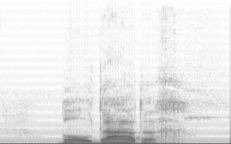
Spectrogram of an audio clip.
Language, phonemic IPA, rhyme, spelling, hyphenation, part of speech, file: Dutch, /ˌbɑlˈdaː.dəx/, -aːdəx, baldadig, bal‧da‧dig, adjective, Nl-baldadig.ogg
- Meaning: rowdy, boisterous, vandalous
